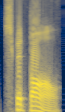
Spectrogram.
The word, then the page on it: spitball: American English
